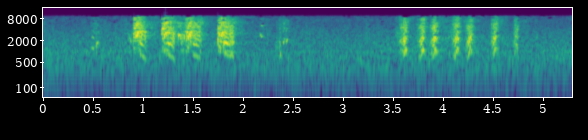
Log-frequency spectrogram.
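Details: A lyrebird, a ground-dwelling Australian bird, gives loud, harsh, broadband notes in two bursts, a ragged cluster then about six evenly spaced squawky notes, over a faint hiss.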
